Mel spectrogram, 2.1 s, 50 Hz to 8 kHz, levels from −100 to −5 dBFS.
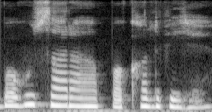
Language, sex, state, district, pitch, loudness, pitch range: Hindi, female, Jharkhand, Palamu, 210 Hz, -14 LUFS, 190-225 Hz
